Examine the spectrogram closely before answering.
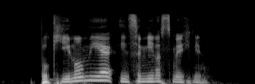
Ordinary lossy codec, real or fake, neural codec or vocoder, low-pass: none; fake; codec, 44.1 kHz, 2.6 kbps, SNAC; 10.8 kHz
